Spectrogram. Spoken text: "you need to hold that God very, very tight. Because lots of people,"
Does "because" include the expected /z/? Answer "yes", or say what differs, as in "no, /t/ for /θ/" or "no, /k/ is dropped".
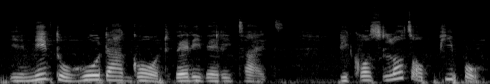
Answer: no, /s/ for /z/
